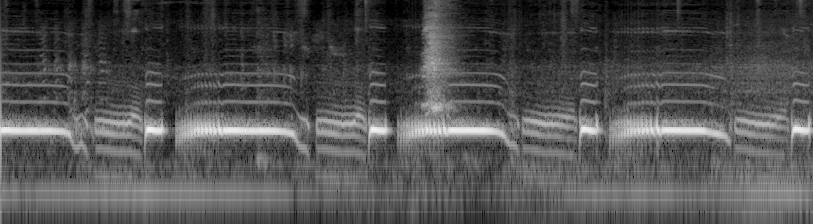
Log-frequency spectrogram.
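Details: Dove adults and young (burung puter, kept as pets) cooing: long, steady, hollow mid-pitched coos broken by short rolling notes, repeating every couple of seconds over a faint low hum; identified as Barbary dove.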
